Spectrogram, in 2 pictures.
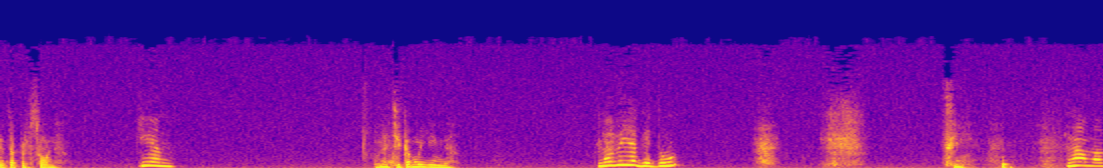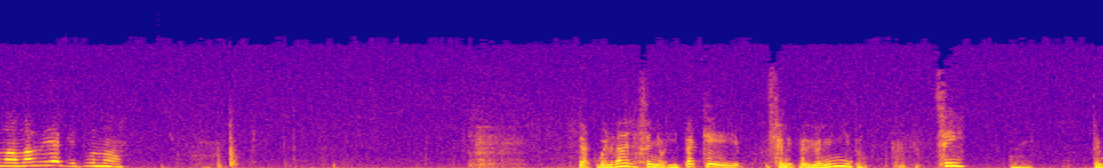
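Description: A young boy speaks quietly.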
